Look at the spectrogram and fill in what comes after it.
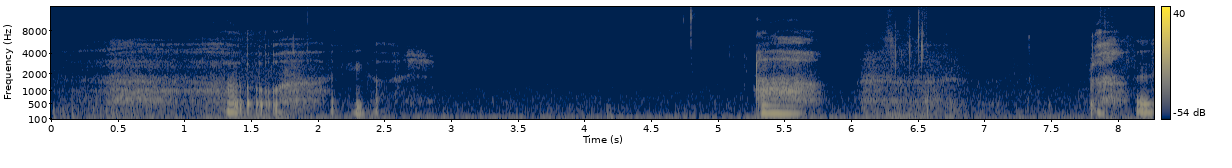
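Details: Allergic sneezing from an exhausted, itchy adult at 3 a.m. during a high pollen count, despite allergy medicine. Several sharp sneezes with quiet breathing between, in a quiet room.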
